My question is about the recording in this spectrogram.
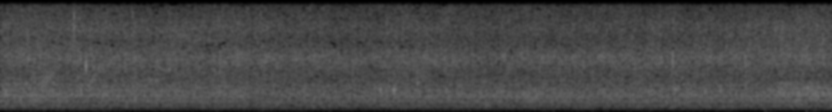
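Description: Shallow river flowing steadily over stones, an even rush of water.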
